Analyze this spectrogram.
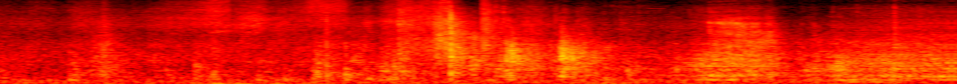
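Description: Wooden wall clock case being handled and turned over on a hard countertop: a run of short scrapes and knocks about two seconds in, and another near the end.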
